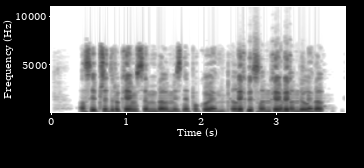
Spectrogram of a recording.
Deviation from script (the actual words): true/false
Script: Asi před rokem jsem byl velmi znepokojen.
true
